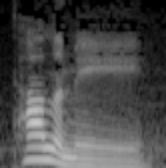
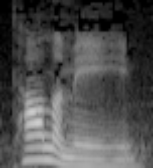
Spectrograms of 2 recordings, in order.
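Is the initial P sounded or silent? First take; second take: silent; silent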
